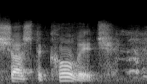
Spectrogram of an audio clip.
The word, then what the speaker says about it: Shostakovich: voltage tonight I mean I think that's pronounced Shostakovich we would like to leave Eddie are you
